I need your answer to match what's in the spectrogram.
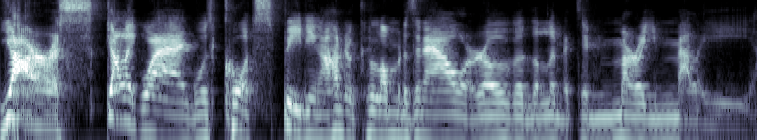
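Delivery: deep, talking like a pirate. Reading a speeding news story after Talk Like a Pirate Day: talking like a pirate. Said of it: "maybe I should do this while talking like a pirate".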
